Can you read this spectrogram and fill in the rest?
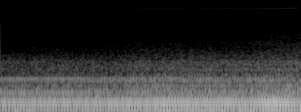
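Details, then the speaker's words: Car brought in for a suspected overheating and misfire complaint: a steady high-pitched droning whine on a test drive that persists off throttle, in neutral and with the engine off while rolling, pointing to a worn wheel hub bearing. "hear that high pitch noise that is crazy and look i'm i'm pressing on the gas and off"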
